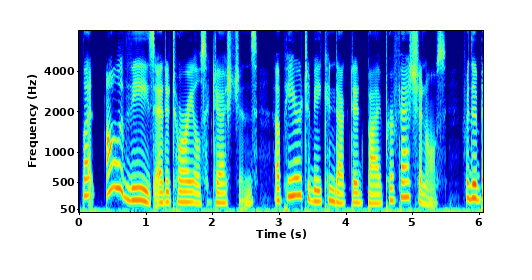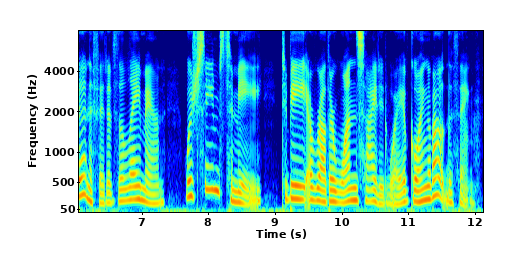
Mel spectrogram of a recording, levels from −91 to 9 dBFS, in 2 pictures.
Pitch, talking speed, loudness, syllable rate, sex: 200 Hz, 170 wpm, -19 LUFS, 4.9 syllables/s, female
